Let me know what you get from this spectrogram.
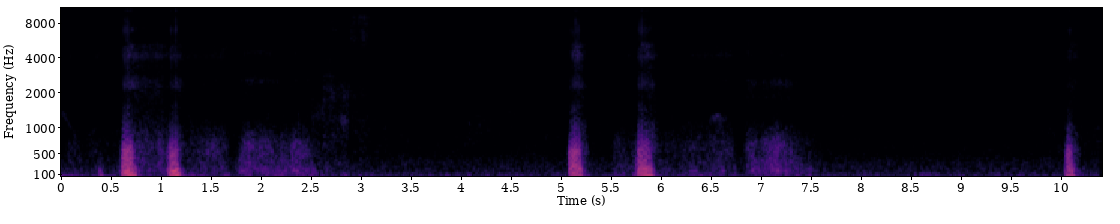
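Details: Brooklyn, an overweight Chiweenie (Chihuahua x Dachshund), snoring while asleep indoors: low rumbling breaths with sharp snorting bursts near the start, around five to six seconds, and at the end, separated by quiet wheezy breathing.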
